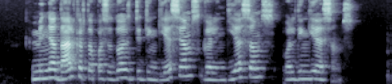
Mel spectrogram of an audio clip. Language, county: Lithuanian, Vilnius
